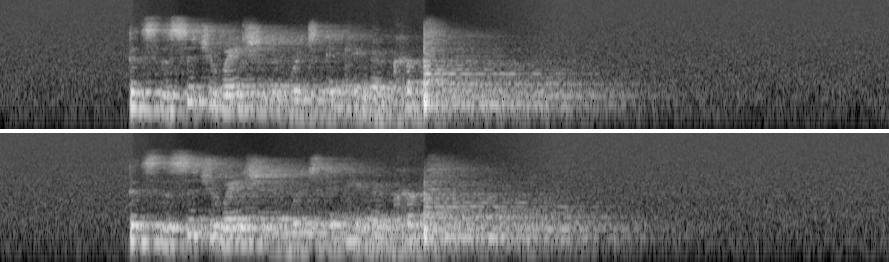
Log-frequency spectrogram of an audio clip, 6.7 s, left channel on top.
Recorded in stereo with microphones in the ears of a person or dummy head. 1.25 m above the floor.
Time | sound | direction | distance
1.0 | a man speaking | 20° left (ahead or behind) | 1.7 m
3.2 | a snare drum | 70° left (ahead or behind) | 1.2 m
